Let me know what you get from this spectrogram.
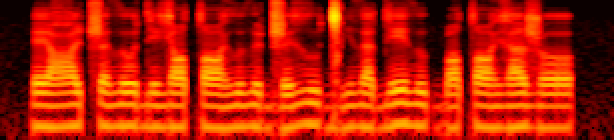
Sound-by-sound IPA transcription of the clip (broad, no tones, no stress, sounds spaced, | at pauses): ɛ ʕ i ʈ͡ʂ ɐ ð o d e ɣ e tˤ a ɣ u ð ɨ ɖ͡ʐ ɘ ɣ u ɡ͡ǀ i ð a d e ð u ɡ͡b ɛ tˤ i ɣ a ʐ ɔ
